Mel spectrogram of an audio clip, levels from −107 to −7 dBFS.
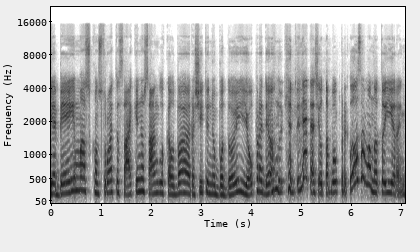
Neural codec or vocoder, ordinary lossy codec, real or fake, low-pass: vocoder, 48 kHz, 128 mel bands, Vocos; Opus, 32 kbps; fake; 14.4 kHz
